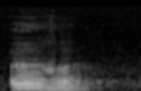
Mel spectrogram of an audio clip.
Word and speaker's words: heureux: 행복한 이라는 뜻의 형용사 heureux, heureux, heureux 발음 좀 어렵게 느껴질 수 있는데요. 입 모양이 중요해요. heureux, heureux. 입 모양 바꾸지 않고요. heureux, 네, heureux 이거예요.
